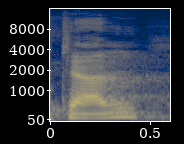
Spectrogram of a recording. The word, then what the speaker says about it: calm: Peu importe votre inquiétude, restez calme. However worried you feel, try to stay calm. Et on ne prononce pas, pardon, on ne prononce pas le L ici, ok?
